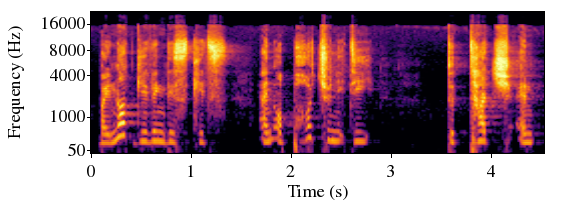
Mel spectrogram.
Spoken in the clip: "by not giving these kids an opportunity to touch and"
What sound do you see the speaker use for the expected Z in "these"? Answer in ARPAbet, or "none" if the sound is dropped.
S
